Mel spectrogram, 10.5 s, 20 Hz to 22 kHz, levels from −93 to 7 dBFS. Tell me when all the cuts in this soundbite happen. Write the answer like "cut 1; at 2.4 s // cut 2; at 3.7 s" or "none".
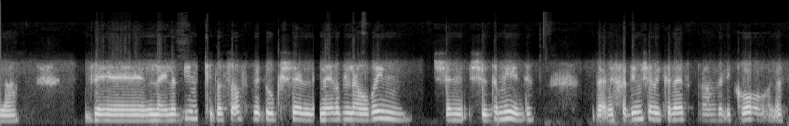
cut 1; at 2.6 s // cut 2; at 3.5 s // cut 3; at 4.1 s // cut 4; at 4.6 s // cut 5; at 6.5 s // cut 6; at 8.7 s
